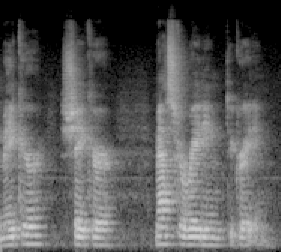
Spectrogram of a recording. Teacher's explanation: The next one is feminine or two rhyme. A two-syllable rhyme with the stress on the penultimate syllable. The vowels and inner consonants must match as in maker, shaker, masquerading, degrading.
